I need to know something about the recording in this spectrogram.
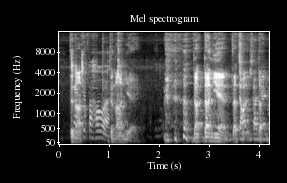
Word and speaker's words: Tangipahoa: and then people like, only people who aren't from Tangipahoa say the A. It's really, it's pronounced Tangipahoa, and I'm like, well.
